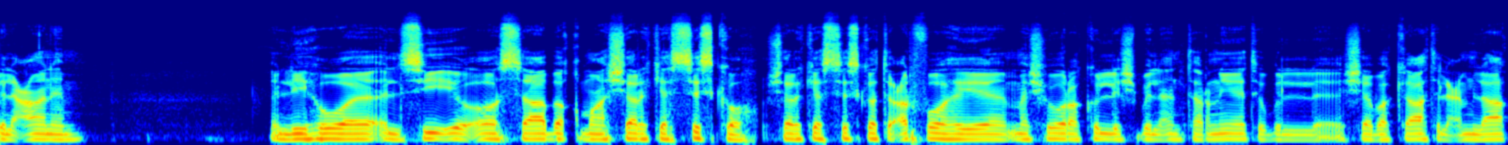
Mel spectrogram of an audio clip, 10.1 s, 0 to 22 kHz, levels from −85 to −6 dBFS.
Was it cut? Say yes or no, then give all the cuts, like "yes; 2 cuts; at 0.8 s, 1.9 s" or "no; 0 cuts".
yes; 1 cut; at 5.0 s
